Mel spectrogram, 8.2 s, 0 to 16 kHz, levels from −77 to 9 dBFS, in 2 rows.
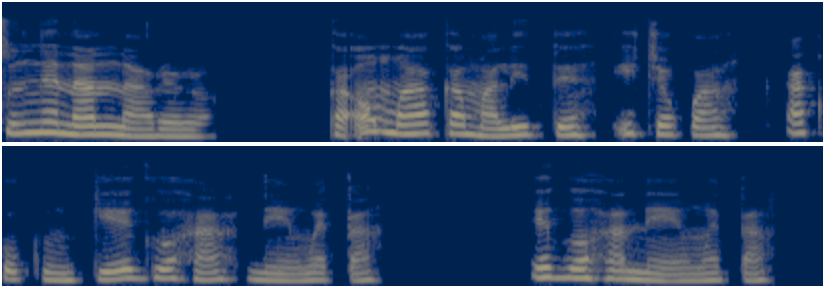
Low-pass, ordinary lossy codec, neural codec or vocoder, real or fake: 9.9 kHz; AAC, 64 kbps; none; real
